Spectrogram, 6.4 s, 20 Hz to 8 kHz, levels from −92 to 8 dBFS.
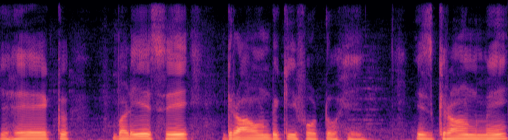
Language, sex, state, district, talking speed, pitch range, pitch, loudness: Hindi, male, Uttar Pradesh, Jalaun, 115 wpm, 105-120 Hz, 115 Hz, -17 LUFS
